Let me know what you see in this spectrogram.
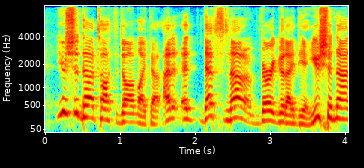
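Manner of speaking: normal talking voice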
